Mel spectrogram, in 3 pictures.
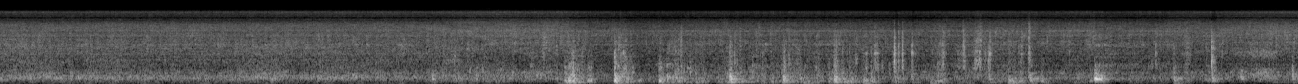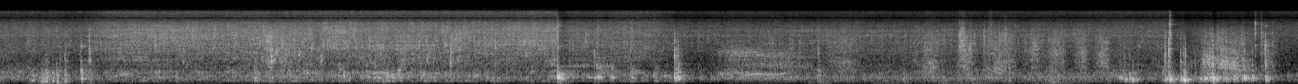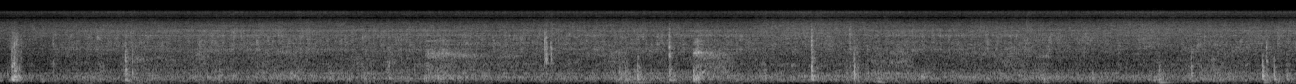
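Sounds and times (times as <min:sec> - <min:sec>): faucet water running into sink: 0:00.0 - 0:38.9
knocks and clatter: 0:05.6 - 0:10.6.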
